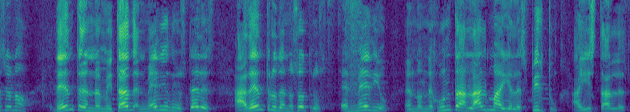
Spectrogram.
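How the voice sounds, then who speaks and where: Male preacher, high voice, peppers his sermon with rhetorical questions. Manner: asks listeners frequent rhetorical questions.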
